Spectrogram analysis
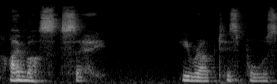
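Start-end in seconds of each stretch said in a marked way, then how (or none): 0.1-1.1 whispered, secretive old badger. Badger whispering the secret of wisdom to the children. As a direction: let them in on a secret.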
